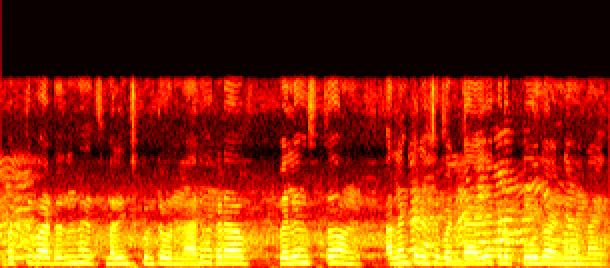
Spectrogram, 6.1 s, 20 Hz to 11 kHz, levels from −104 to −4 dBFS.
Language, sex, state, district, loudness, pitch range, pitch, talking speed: Telugu, female, Andhra Pradesh, Sri Satya Sai, -15 LUFS, 235-265 Hz, 250 Hz, 120 wpm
